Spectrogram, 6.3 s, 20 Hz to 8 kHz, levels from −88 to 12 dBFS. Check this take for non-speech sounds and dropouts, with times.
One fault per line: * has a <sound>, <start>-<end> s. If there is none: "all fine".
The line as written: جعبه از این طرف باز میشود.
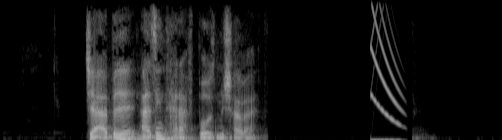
* has a chirp, 4.6-5.1 s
